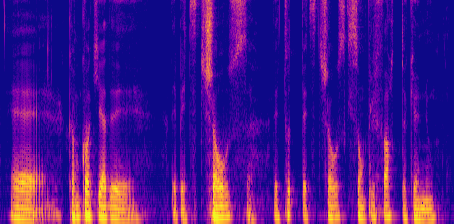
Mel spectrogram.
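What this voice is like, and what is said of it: Spanish-accented French. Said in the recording (French): “l'espagnol est ma langue maternelle ... il y a encore un accent. J'ai encore un accent”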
